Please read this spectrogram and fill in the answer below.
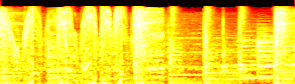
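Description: A DJ scratching a vinyl record on a turntable over a playing hip hop/funk track, a run of quick back-and-forth strokes mostly in the first second.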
